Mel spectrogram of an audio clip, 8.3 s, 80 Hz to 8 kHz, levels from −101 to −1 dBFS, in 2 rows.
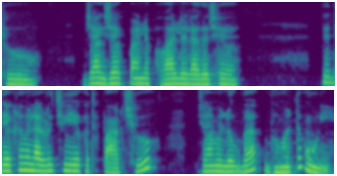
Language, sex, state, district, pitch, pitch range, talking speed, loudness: Hindi, female, Uttarakhand, Tehri Garhwal, 185 Hz, 170-210 Hz, 95 wpm, -25 LUFS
